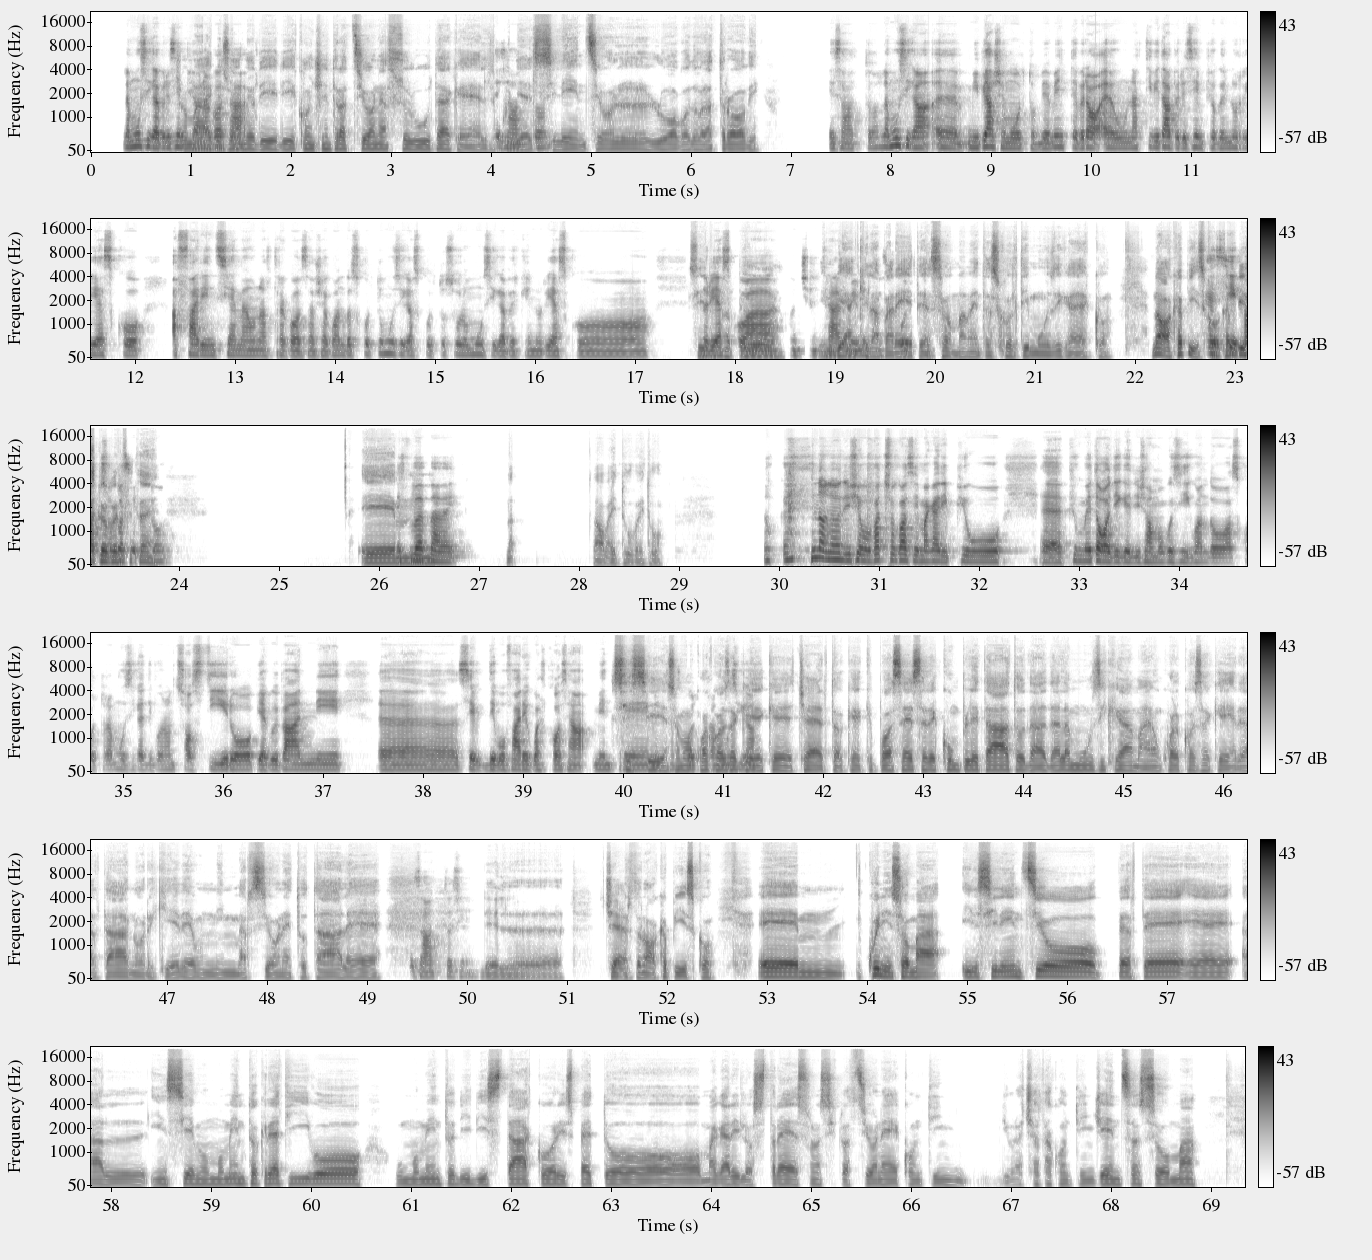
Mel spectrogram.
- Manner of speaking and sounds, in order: other background noise; "cioè" said as "ceh"; laughing while speaking: "Okay"; tapping
- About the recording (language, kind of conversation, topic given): Italian, podcast, Che ruolo ha il silenzio nella tua creatività?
